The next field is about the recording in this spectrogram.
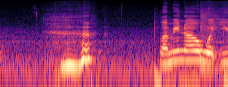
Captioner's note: laughing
